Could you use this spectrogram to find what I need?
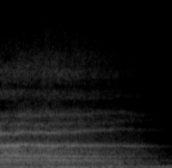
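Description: A slow breath is exhaled out through the mouth during a guided meditation breathing exercise: a soft, steady, airy whoosh that fades gradually over about two seconds, quiet and heard alone.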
